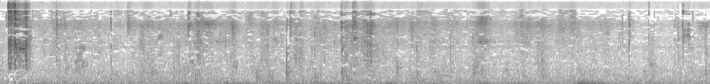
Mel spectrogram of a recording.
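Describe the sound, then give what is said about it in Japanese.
Camera shutter clicks as a photo is taken: a few short, sharp snaps over a steady hiss of background noise, with no talk. “写真撮っとこう。”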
